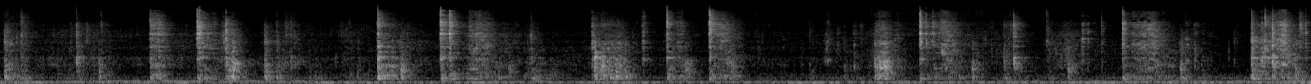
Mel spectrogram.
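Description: A metal spatula scrapes and clinks against a pan as food is stirred.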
